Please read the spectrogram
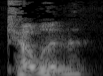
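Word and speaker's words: Kelen: It's Keelan. It's spelled like Helen, but with a K.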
